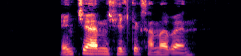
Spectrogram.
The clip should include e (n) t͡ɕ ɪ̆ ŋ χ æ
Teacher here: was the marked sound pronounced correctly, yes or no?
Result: yes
